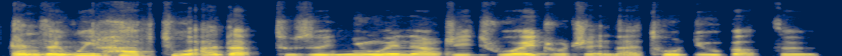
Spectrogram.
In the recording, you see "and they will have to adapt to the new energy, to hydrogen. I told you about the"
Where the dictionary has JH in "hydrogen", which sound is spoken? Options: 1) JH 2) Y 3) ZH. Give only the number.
1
